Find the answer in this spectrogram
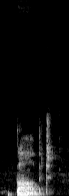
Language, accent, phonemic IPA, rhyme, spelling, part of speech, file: English, Southern England, /bɑː(ɹ)bd/, -ɑː(ɹ)bd, barbed, adjective / verb, LL-Q1860 (eng)-barbed.wav
- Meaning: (adjective) 1. Having barbs 2. Having barbs of a certain colour (as or similar to an arrow); beared 3. Having gills or wattles (as a bird); wattled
